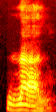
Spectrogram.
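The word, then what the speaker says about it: ذال: যাই হোক, হলো ডাল এর মতোই, কিন্তু জিহ্বার আগা দাঁতের মাঝে চলে আসে। মাখরাজ জিহ্বার আগা দাঁতের মাঝখানে উচ্চারণ। জ, 29 জ, জ, soft th sound in English like this, এরকম শব্দ হবে।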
